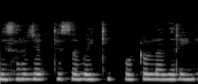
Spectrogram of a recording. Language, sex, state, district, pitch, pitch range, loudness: Hindi, male, Chhattisgarh, Bastar, 240 Hz, 230-240 Hz, -29 LUFS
